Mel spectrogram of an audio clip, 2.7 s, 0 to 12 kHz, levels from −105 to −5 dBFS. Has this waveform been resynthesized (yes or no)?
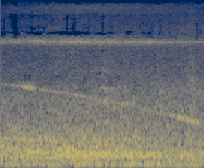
no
